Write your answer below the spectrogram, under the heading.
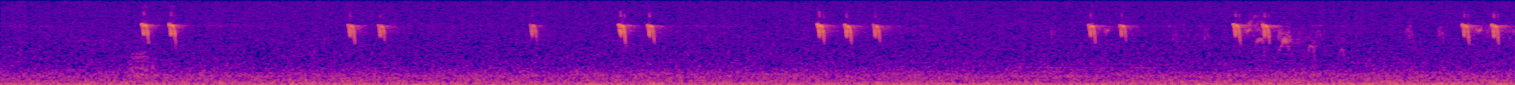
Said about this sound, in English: I think I hear some crossbills.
